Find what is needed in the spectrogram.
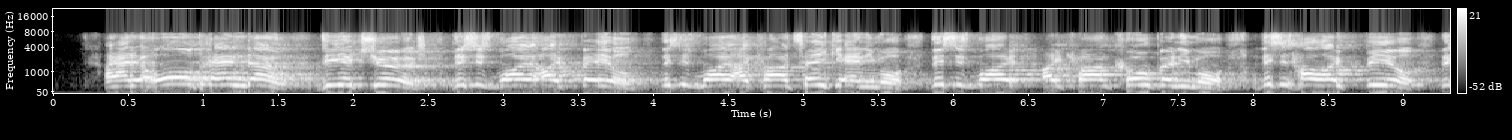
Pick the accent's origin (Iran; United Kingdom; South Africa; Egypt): United Kingdom; We're so British that we don't do that.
